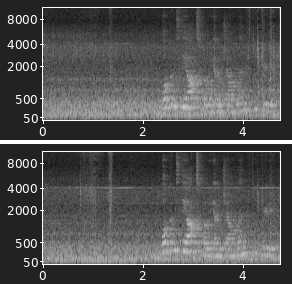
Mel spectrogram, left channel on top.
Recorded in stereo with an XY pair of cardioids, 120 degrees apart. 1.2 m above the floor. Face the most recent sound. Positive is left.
turn(degrees=-60)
